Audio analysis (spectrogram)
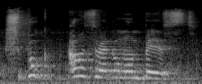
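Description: High, distant, frustrated soldier girl acted by a woman. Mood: fierce. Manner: slow, dramatic delivery. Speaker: performer in a student music theatre piece. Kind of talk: experimental opera stage declamation. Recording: echoey, distant, clearly noisy room.

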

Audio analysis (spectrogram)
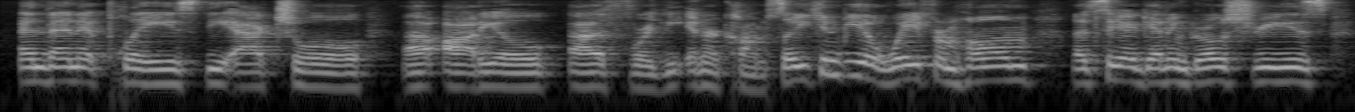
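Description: A man's voice: medium pitch, darkish tone. A man giving an informal, explanatory product demo as a tech reviewer.

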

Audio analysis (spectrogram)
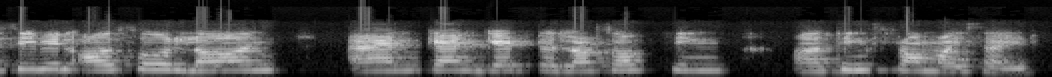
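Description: A middle-aged woman asks questions in a measured, encouraging way with frequent filler pauses. Her voice sits high, and the video-call audio sounds dull and lo-fi. She speaks from a room at home. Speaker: YouTube channel host and mother. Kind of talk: English conversation practice on a video call. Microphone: phone on a video call.

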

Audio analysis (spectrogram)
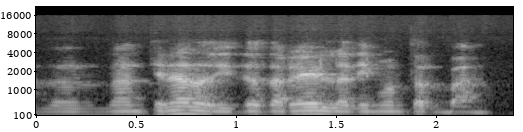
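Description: A man hosting a casual talk on radio history, speaking in a halting, digressive way and often rephrasing himself. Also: fairly low pitch, flat delivery, lo-fi sound. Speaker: radio show host.

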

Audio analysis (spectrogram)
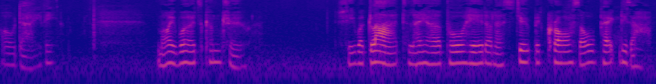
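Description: Husky, motherly country servant. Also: sits low, fairly even intonation, takes it slowly, long pauses, full character voice. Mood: tender, grieving. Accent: English rural. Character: devoted, plain-spoken motherly country servant woman. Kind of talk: radio drama acting.

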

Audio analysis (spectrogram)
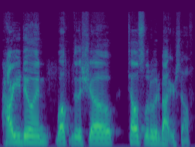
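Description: A man's voice: a little high, fast talker. Upbeat man hosting with a stuffy nose. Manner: upbeat, energetic, gestures while talking. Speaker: host. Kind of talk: live stream hosting. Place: home workshop studio. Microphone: headphones and studio mic on boom.

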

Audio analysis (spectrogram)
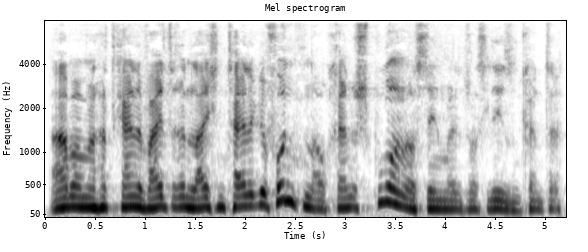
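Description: A man's voice: a little high, brisk, natural voice. An actor playing a well-informed male amateur sleuth in a radio crime drama, talking in a dry, precise, ironic way. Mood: matter-of-fact.

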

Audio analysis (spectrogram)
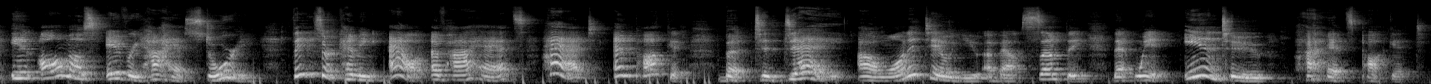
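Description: A middle-aged woman teaching phonics and telling a story to young children, animated and carefully enunciated. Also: fairly high pitch, slow, slight background noise. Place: small classroom, indoors. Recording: roomy classroom, mic at a distance.

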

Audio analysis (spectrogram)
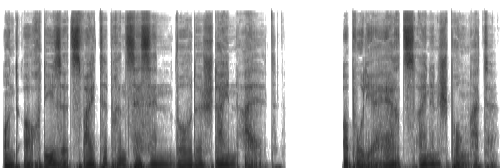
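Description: A man narrating fairy tales as a scripted audiobook, in a measured, expressive storytelling manner. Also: extremely low pitch, breathy edge, no echo, clean studio sound.

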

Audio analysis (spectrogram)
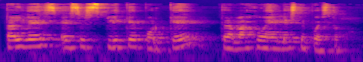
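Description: Mellow woman in an echoey room. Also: medium pitch, steady tone, measured pace. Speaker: employee volunteer presenter. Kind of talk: educational presentation to camera. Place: room at home, indoors. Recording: echoey room, distant mic.

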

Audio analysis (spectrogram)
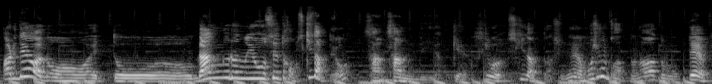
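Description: A man's voice: fairly high pitch, big pitch swings, quick pace, hardly any pauses. A man co-hosting a show, chatting casually and enthusiastically about old games into a studio mic. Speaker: co-host, games writer. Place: small streaming studio, indoors. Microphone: studio mic on a table stand. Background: background music.

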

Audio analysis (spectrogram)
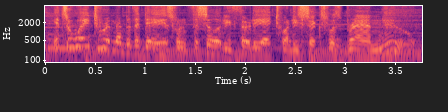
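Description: An actor voicing a polite, prim, talkative AI glove companion with a precise, gently reproving manner in a video game. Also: male voice, mid-range voice, wildly swooping pitch, quick pace, loud music behind the voice.

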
